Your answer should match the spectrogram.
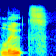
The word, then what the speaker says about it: Lutz: Lutz?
